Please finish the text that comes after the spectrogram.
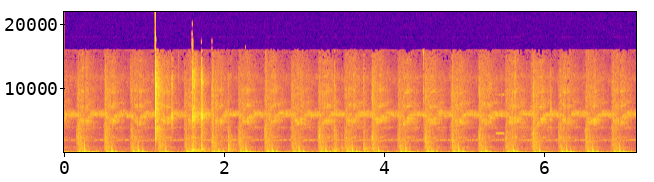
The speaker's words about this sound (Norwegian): Så vi hører pusten igjen etterpå. Sånn. Vær så god. De der små pustene dere hørte der, sånn åh, det er ofte sånn rundt og terskel.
